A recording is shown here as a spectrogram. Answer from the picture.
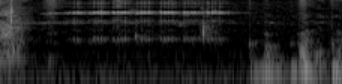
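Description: Near silence, with faint strokes of a pen writing on paper.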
